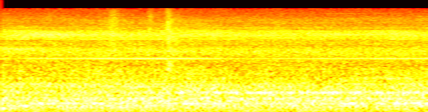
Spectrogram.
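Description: Quiet, steady background hiss with a faint, thin high-pitched whine running through it; no sneeze or other event.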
